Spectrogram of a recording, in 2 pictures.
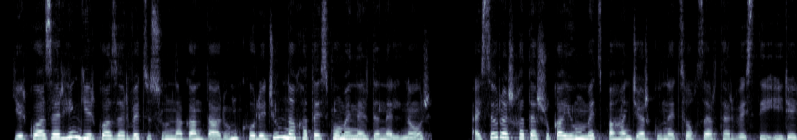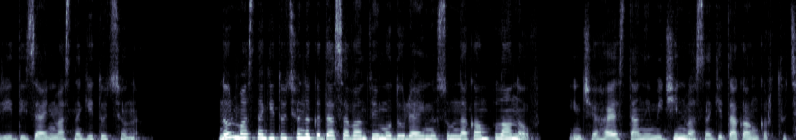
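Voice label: Armenian, female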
